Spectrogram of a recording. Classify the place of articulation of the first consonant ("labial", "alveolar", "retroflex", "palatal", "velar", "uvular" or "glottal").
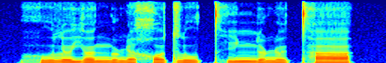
glottal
